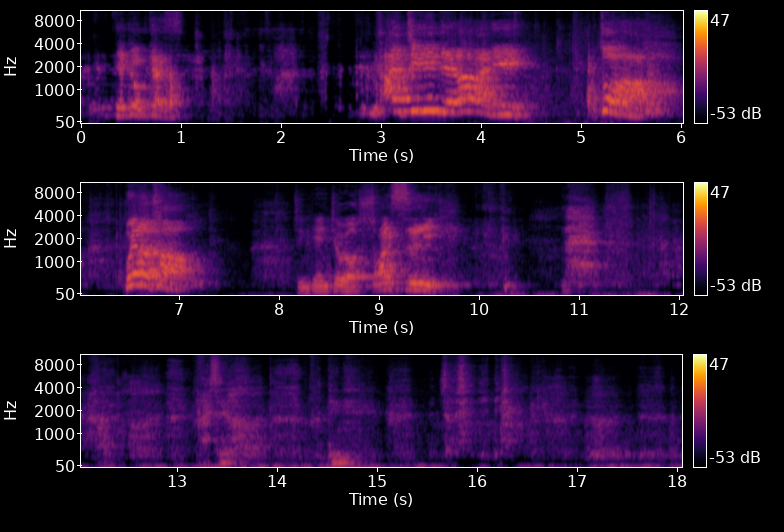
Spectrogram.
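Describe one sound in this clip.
A young man speaks menacingly, close by.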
